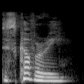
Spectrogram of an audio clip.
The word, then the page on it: discovery: British English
